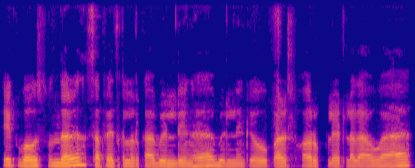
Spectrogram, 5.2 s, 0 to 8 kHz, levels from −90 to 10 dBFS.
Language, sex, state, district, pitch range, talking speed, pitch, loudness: Hindi, male, Jharkhand, Deoghar, 130-135 Hz, 185 wpm, 130 Hz, -19 LUFS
